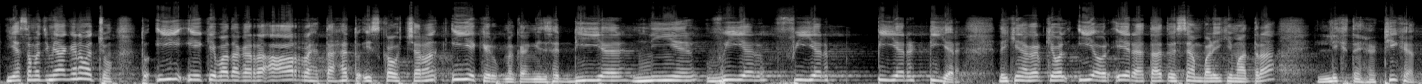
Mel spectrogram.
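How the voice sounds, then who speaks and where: A man's voice: high voice, moderate pace, big-room sound. A male teacher giving a classroom-style phonics lesson, calling his viewers children and drilling each rule with repeated questions and answers.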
